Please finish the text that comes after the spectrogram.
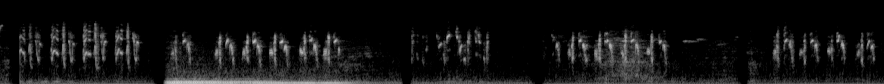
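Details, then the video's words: Young sooty-headed bulbul learning to sing, delivering repeated bursts of quick bubbly notes, about four to five per burst, while a loud low rumbling noise covers the early part. "burung trucuk muda belajar bunyi"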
